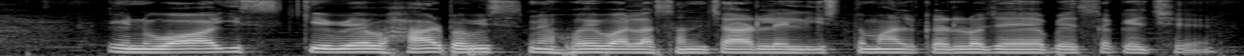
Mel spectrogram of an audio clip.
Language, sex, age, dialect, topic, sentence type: Maithili, male, 25-30, Angika, banking, statement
